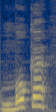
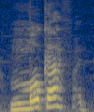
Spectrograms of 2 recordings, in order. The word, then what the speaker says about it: Mokka: So there is our brand spanking new casting, our Opel Mokka. Pretty sure that's the way you pronounce that. M-O-K-K-A.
